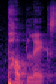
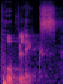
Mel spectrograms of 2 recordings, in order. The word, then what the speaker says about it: Publix: very specifically said that it was Publix not Publix as it would be pronounced in German because it took inspiration from an English pub is that can you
